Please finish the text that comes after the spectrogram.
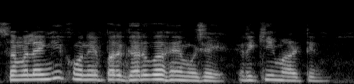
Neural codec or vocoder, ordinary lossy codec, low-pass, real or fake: codec, 16 kHz, 16 kbps, FunCodec, trained on Chinese and English, 50 frames a second; AAC, 32 kbps; 7.2 kHz; fake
